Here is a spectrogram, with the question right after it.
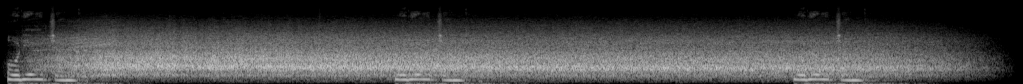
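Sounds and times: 
crowd cheering a soccer goal: 0.1 - 10.2.

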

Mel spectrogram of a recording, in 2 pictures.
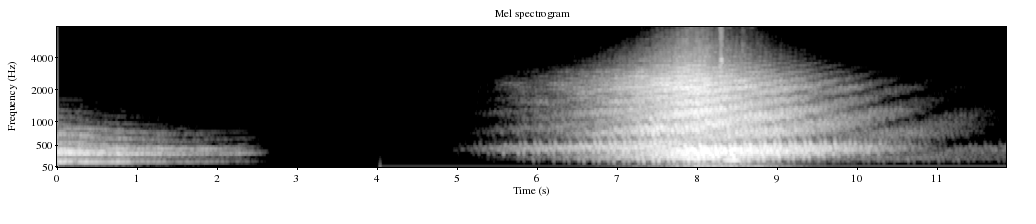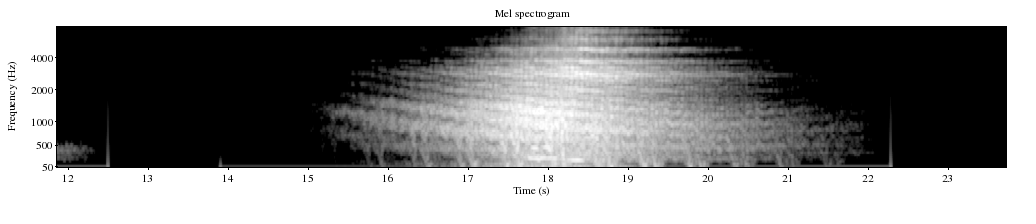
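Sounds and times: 
alien ship flying by: 6.0 - 10.5, 16.0 - 20.3.

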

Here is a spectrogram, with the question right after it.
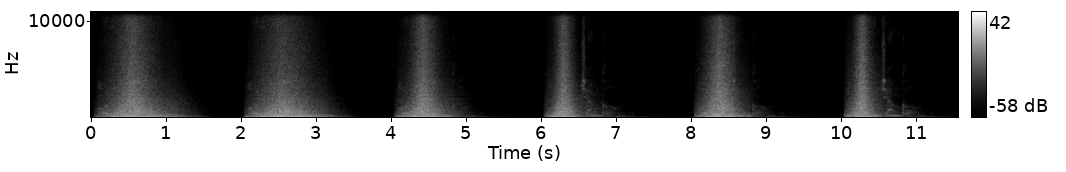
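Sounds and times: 
whoosh: 0.1 - 1.4, 2.1 - 3.4, 4.1 - 5.0, 6.1 - 6.6, 8.1 - 8.8, 10.1 - 10.6.

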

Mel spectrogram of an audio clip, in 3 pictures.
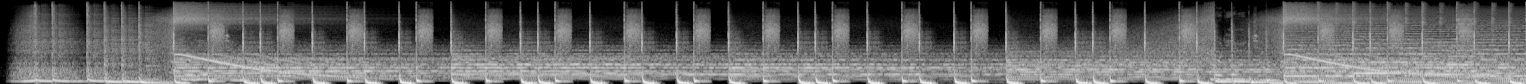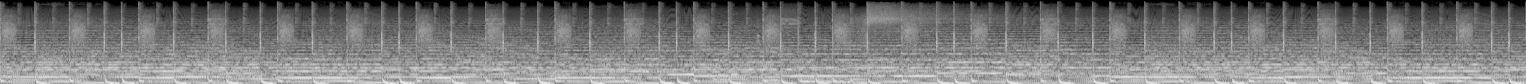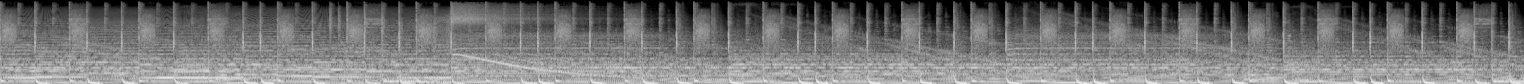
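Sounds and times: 
disco music: 0.0 - 45.7.

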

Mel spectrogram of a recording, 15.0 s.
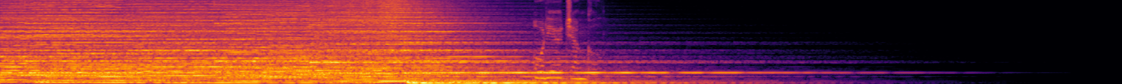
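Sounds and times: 
airy dramatic music introduction: 0.0 - 11.3.

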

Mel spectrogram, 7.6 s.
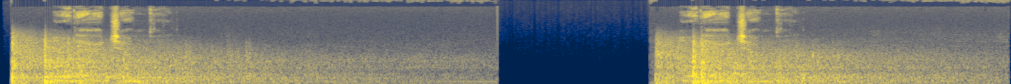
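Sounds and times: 
big firecracker explosion: 0.1 - 3.8, 4.9 - 7.5.

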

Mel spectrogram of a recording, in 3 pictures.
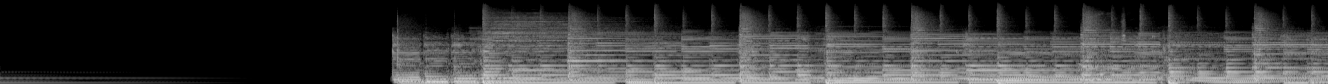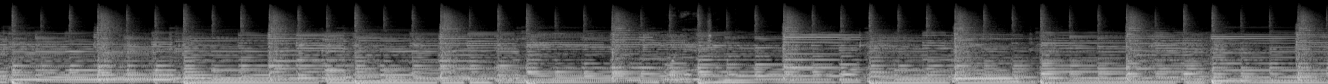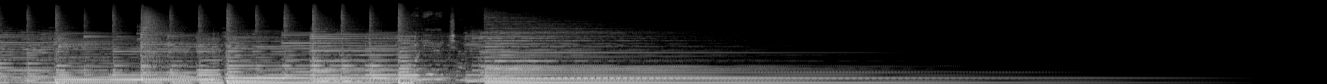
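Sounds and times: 
doo-wop music: 4.0 - 35.8.

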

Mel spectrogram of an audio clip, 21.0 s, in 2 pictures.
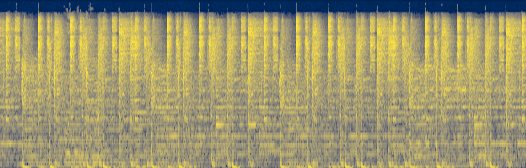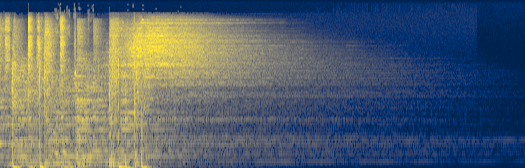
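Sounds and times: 
hip hop music: 0.0 - 15.1.

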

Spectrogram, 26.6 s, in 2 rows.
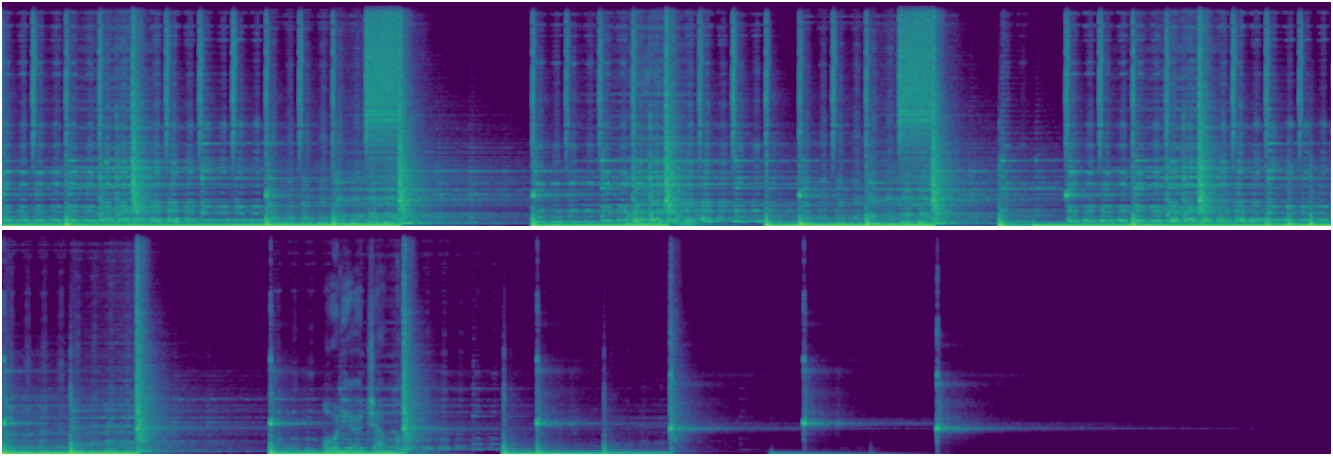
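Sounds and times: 
downtempo sci-fi trap music: 0.0 - 20.0.

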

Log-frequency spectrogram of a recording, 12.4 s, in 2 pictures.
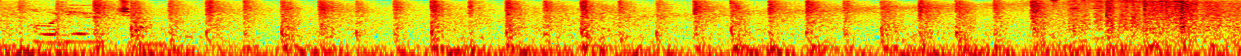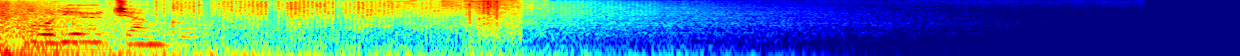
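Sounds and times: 
cinematic drums logo ident: 0.0 - 8.9.

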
